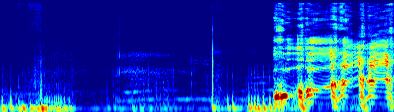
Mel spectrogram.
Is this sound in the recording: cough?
yes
